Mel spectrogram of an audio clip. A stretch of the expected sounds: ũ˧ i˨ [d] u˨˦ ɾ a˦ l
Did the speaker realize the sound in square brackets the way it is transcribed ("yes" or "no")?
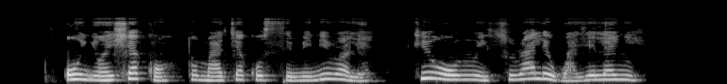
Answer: no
